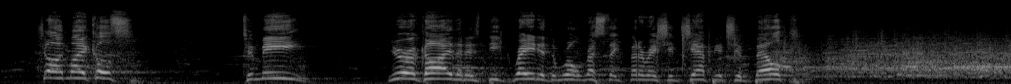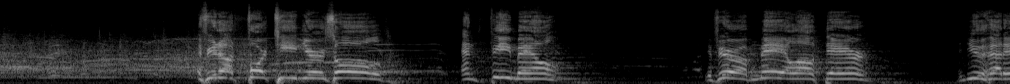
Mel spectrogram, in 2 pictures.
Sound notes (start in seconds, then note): 7.6 applause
